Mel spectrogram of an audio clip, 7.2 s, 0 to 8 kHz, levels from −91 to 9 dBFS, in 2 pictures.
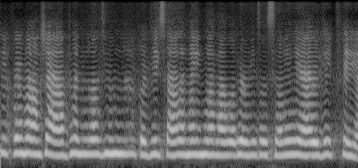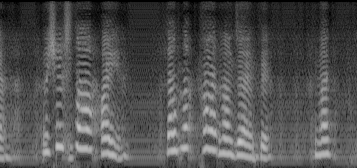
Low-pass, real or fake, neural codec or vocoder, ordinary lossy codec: none; fake; codec, 16 kHz, 0.5 kbps, FreqCodec, smaller model; none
